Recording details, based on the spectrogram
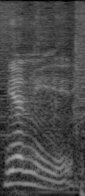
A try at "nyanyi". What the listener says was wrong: I think like at the behind, like the nya was okay, but the ni, a lot of people skip the y. It's just like nyanyi, kind of like nyani. Yeah, nyanyi.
